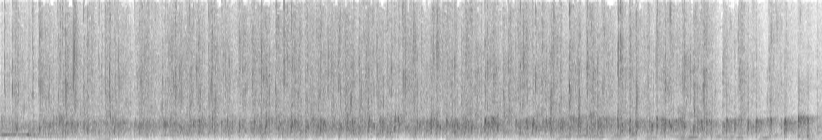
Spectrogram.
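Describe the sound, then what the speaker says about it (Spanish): A church congregation applauds loudly and continuously, many hands clapping together while voices call out and sing over the ovation near the end. "Ponte de pie y dale un aplauso al Cristo de la gloria."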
